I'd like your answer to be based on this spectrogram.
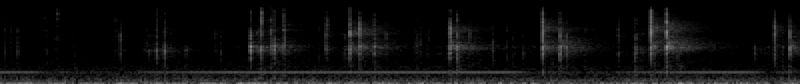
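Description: Long pointed nails scrape and tap a solid blue bar of soap held in the hands. Short, bright, irregular scratches and clicks sound against a faint steady hum and low background rumble.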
